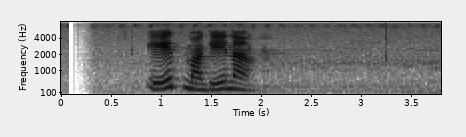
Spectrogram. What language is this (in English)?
Sinhala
